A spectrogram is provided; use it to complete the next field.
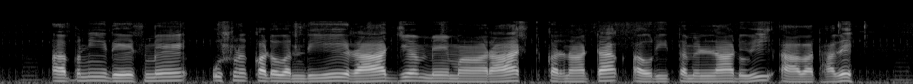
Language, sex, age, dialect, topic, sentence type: Bhojpuri, male, 36-40, Northern, agriculture, statement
